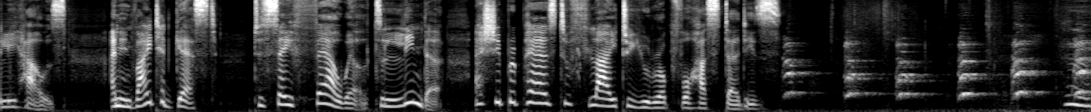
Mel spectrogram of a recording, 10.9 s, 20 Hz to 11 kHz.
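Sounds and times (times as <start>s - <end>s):
speech: 0.0s - 7.9s, 10.6s - 10.9s
dog barking at a visitor at the front door of a family house: 7.8s - 10.9s.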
